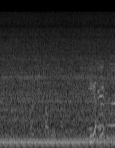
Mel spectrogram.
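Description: A vehicle engine idling steadily with a low, even hum. A voice starts briefly near the end.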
